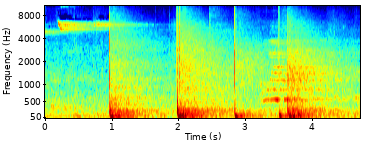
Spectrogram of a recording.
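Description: A basketball bounces on a hardwood floor, echoing in a large hall.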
